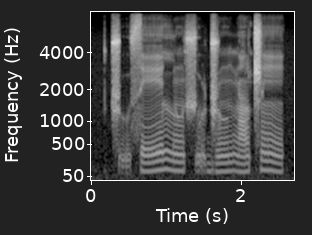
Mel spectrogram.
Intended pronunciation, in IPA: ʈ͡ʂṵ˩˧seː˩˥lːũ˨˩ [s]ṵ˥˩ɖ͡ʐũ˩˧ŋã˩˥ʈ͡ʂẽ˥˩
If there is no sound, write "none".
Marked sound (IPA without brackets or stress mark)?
ʃ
